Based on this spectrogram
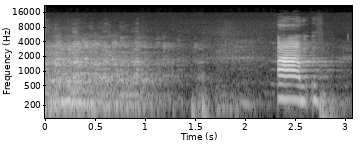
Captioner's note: laughter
